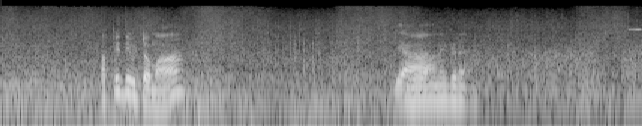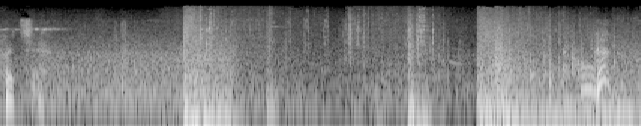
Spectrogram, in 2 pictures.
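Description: A young man speaks through a headset microphone, in short remarks.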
